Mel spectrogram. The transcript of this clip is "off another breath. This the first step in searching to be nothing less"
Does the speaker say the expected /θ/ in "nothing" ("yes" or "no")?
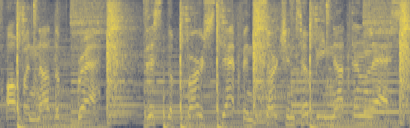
yes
